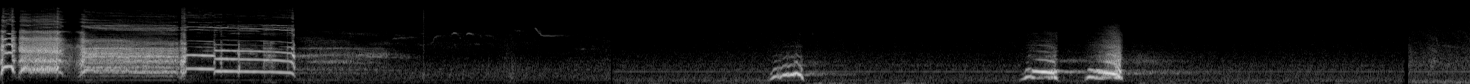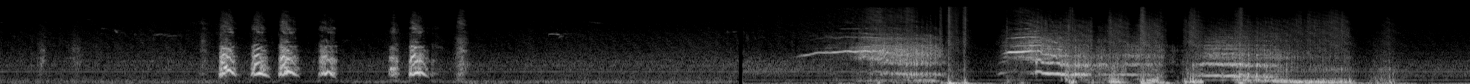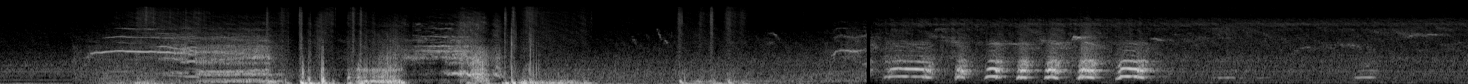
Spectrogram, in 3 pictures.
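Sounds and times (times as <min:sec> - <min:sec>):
horse neighing: 0:22.7 - 0:27.7, 0:30.2 - 0:32.2, 0:33.2 - 0:34.4.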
